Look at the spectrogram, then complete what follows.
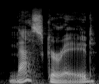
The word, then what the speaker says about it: MSQRD: way an app called msqrd but meant to be pronounced as masquerade is here to creep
